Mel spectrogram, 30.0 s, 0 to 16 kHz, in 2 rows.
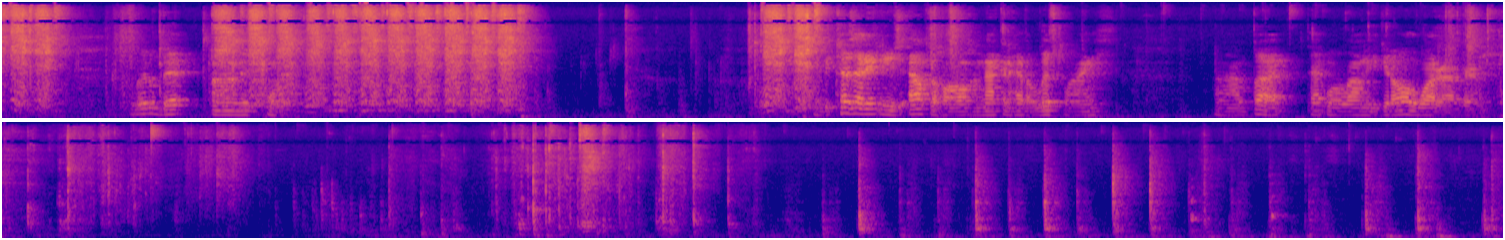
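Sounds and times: squeegee rubbing wet film: 2.1 - 5.2, 20.0 - 22.6.

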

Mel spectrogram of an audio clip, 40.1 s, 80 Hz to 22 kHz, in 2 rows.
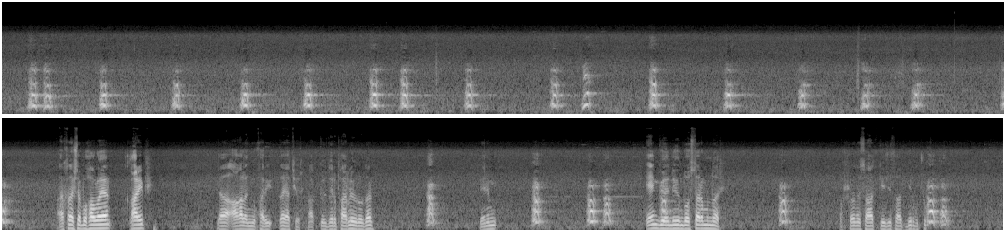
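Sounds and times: dog barking: 0.5 - 1.3, 1.9 - 2.4, 3.4 - 3.8, 4.8 - 5.4, 6.0 - 6.5, 7.3 - 8.4, 9.2 - 9.7, 11.0 - 12.0, 12.9 - 13.4, 14.4 - 15.0, 15.9 - 16.4, 17.1 - 17.6, 18.2 - 18.6, 20.0 - 20.4, 28.5 - 28.9, 30.6 - 31.0, 31.7 - 32.4, 33.2 - 33.5, 35.6 - 36.0, 38.5 - 39.1.

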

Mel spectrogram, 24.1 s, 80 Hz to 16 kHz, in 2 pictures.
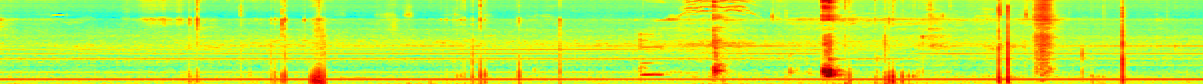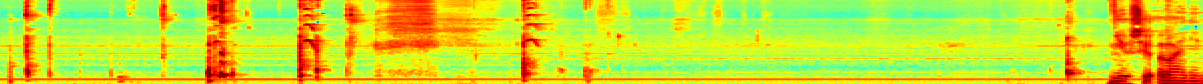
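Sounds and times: low electrical hum: 0.0 - 24.0
infant feeding noises: 8.2 - 9.4.

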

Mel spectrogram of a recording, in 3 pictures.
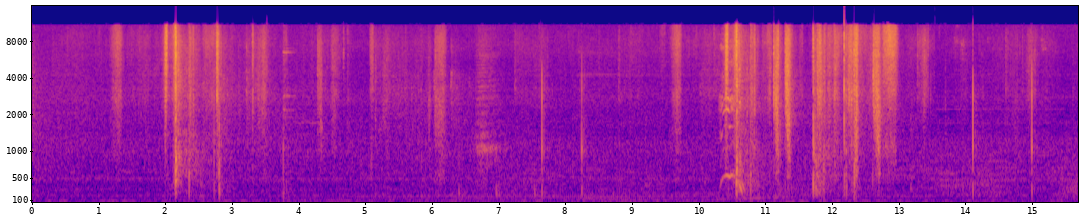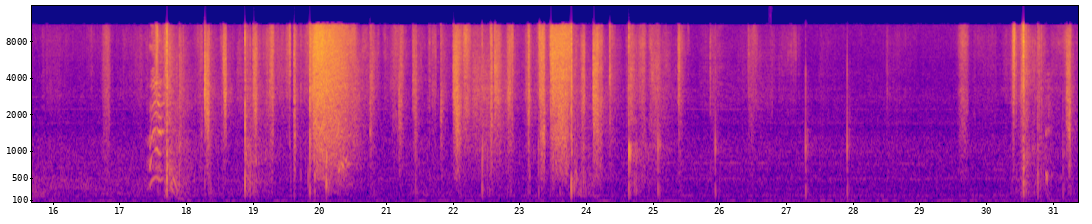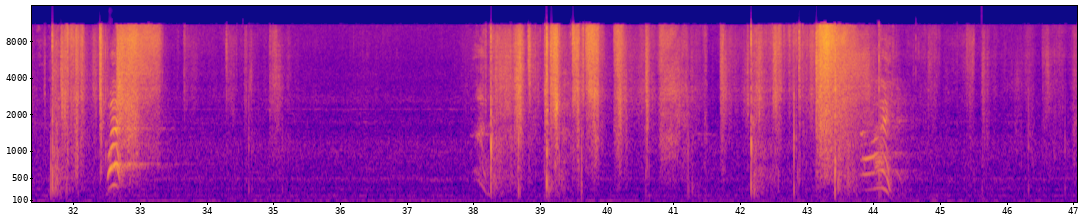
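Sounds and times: racket striking ball: 2.0 - 3.0, 10.3 - 12.8, 17.4 - 26.1, 30.4 - 33.2, 38.0 - 44.4
footsteps and shoe scuffs: 10.8 - 13.6, 31.1 - 35.3, 38.4 - 43.5, 44.7 - 47.0.

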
